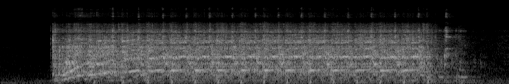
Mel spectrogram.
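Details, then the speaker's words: Toro electric-start push mower, model 20074, on the bench: starter spins the engine steadily for about four seconds with no firing; no spark because the kill-switch cable and lever under the flywheel keep the ignition grounded. "The complaint is that whenever you turn the key switch, it just, the engine spins over, but it won't start. You can prime it all day long. What's happening is there is no spark to the spark plug."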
